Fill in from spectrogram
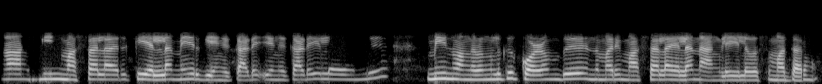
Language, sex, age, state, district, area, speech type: Tamil, female, 18-30, Tamil Nadu, Kallakurichi, rural, conversation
